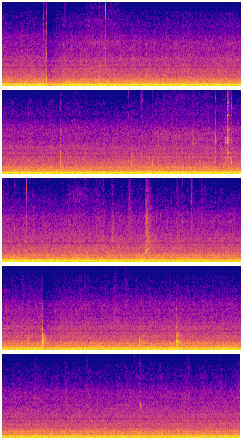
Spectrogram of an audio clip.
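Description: Steady machine hum, like a room air conditioner running, with a low drone that holds one pitch throughout. A few light metallic clicks of a screwdriver and small parts being handled on a cast-iron carburetor body sound over it now and then.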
